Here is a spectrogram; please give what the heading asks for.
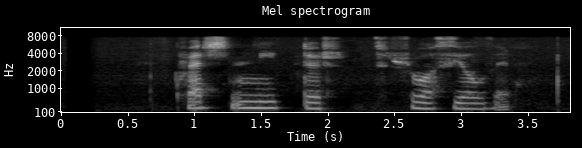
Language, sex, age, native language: Icelandic, female, 7, Icelandic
